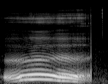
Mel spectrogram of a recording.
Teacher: Und ihr müsst einfach so tun, als würdet ihr mit dem Mund ein O bilden. O und dann aber versuchen, ein E daraus zu machen.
